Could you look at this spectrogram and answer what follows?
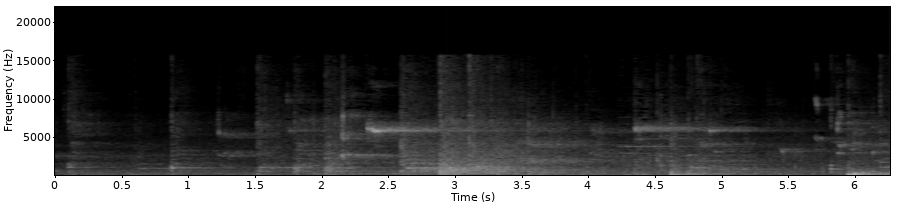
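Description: Badminton play in a sports hall: sharp knocks of rackets striking the shuttlecock and footfalls, with short high squeaks of court shoes on the floor, the loudest thud about six seconds in.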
